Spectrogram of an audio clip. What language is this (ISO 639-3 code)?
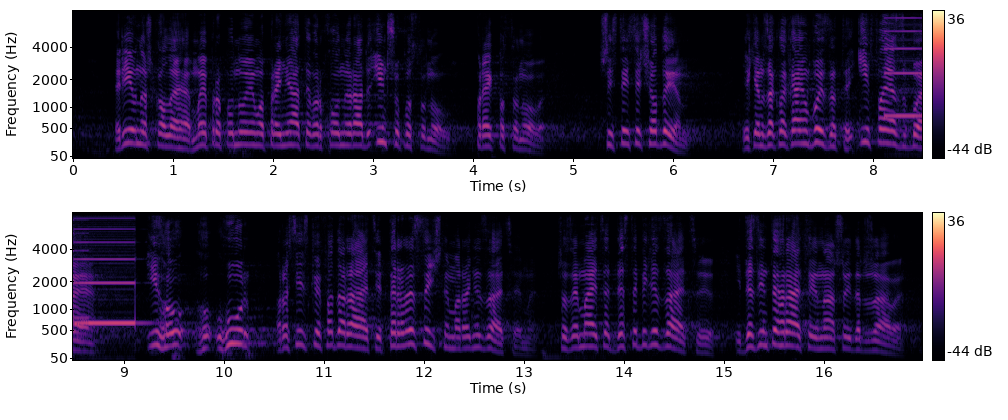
ukr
